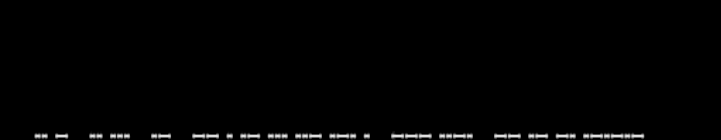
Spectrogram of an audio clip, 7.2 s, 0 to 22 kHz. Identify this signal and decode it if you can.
Morse code, heard as a keyed tone, about 36 wpm, 700 Hz. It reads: IT IS A MEASURE OF MAN.
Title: Sentences from Top 1000 Words - Review Part 2 - 35wpm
